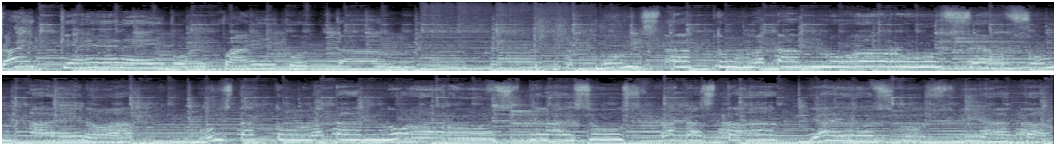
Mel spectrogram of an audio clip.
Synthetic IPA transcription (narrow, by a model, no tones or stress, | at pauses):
kɑjkːeːneiʋoippɑikut̪ːɑː | muist̪ɑt̪tulːɑt̪ɑnːuoɾusseonsunɑinoɑ | muist̪ɑt̪ːulːɑt̪ɑnːuo | ruːst̪ilɑisuːs | rɑkɑst̪ɑː | jɑjoskusʋiɦɑt̪ɑ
